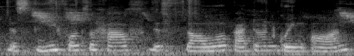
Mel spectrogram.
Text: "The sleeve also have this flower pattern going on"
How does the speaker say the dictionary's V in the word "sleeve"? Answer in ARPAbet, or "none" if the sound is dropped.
F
